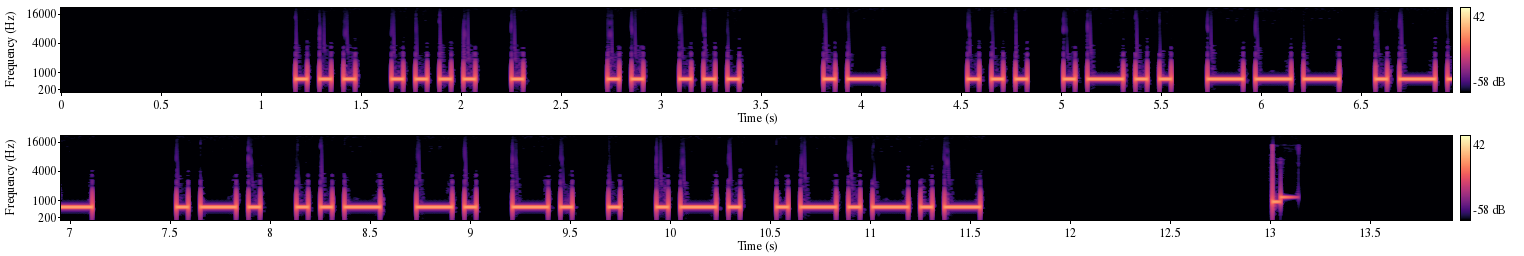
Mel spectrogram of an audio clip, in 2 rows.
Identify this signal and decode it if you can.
Morse code, heard as a keyed tone, about 20 wpm, 700 Hz. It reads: SHE IS A SLOW RUNNER.
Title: Additional Easy Phrases 20wpm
